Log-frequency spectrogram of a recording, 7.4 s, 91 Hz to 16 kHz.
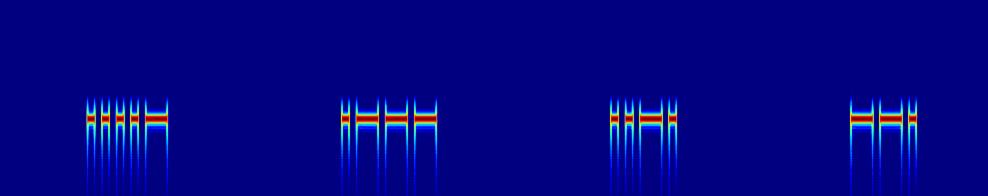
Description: Morse code, heard as a keyed tone, about 23 wpm, spaced as for 6 wpm, 700 Hz. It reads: 4JFG
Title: USA Call Signs - 8x Character Spacing - 22wpm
